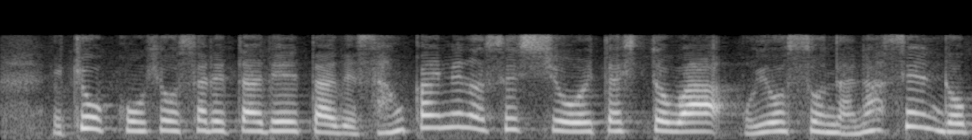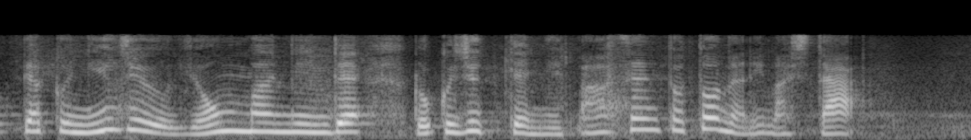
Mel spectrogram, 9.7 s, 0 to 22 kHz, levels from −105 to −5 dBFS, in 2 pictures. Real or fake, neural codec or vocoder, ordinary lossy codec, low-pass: fake; codec, 16 kHz, 2 kbps, FunCodec, trained on Chinese and English, 25 frames a second; none; none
